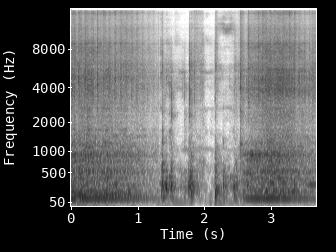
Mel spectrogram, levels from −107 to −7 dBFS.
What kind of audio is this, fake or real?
fake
